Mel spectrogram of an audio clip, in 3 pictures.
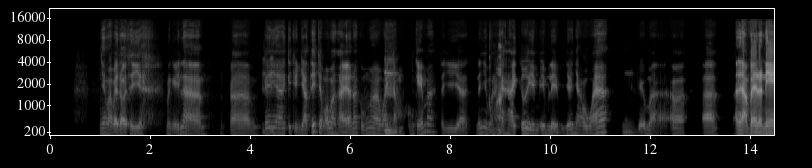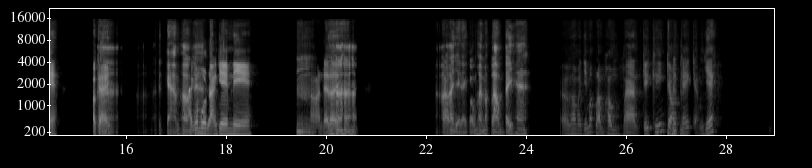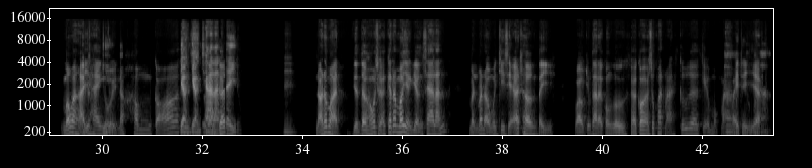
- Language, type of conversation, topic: Vietnamese, unstructured, Theo bạn, điều quan trọng nhất trong một mối quan hệ là gì?
- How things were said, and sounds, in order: other background noise; tapping; put-on voice: "Anh có mua đồ ăn cho em nè!"; chuckle; laughing while speaking: "Ừm"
